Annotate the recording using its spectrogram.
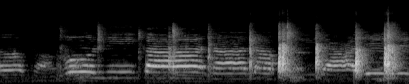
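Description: A church praise group singing in harmony, with hand claps coming in about halfway through at roughly three a second.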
